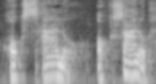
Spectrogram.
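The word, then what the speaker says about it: αὐξάνω: Now, the word grew in this text is from the Greek word that is pronounced oxano, and it means to grow, to become greater, to increase, like a multitude of people.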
